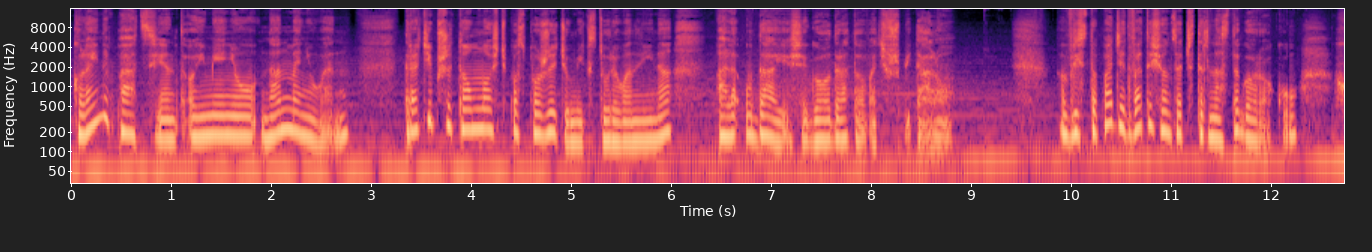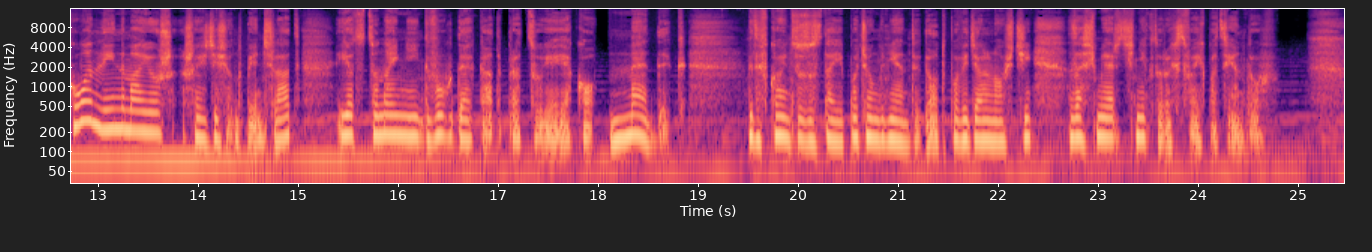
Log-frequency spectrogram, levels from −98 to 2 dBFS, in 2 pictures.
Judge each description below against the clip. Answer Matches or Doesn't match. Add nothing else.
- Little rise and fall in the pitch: Doesn't match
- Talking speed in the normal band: Matches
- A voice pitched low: Doesn't match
